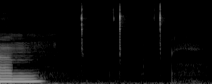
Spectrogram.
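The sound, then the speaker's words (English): A voice briefly sounds, then a Trader Joe's grocery bag crinkles in three or four short, sharp crackles spaced irregularly, quiet, with near silence between them. “I think, like, okay, this Trader Joe's bag is, like, bothering me because it's, like, in crumpling.”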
